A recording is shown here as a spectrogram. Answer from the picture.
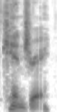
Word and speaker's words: Keandre: talk about Keandre Miller I'm like Josh it's kendre so okay no seriously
